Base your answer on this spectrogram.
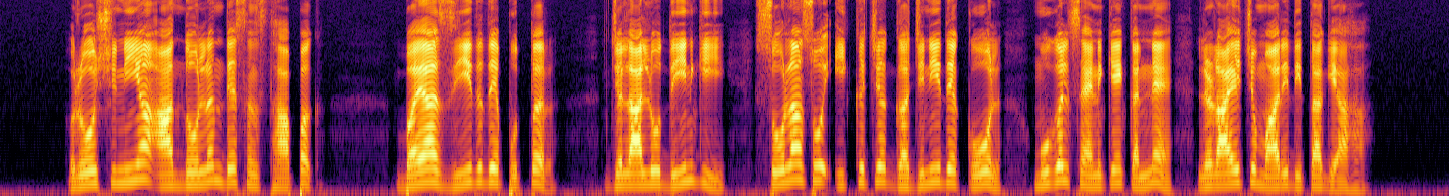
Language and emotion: Dogri, neutral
